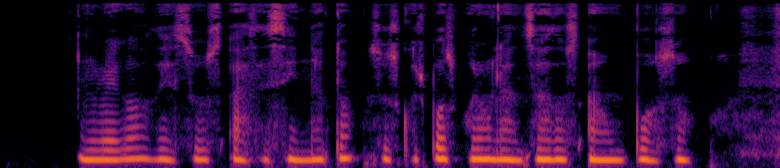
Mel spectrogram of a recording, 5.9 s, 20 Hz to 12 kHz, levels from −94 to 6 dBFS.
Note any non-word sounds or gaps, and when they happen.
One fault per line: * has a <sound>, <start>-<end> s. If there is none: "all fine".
all fine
